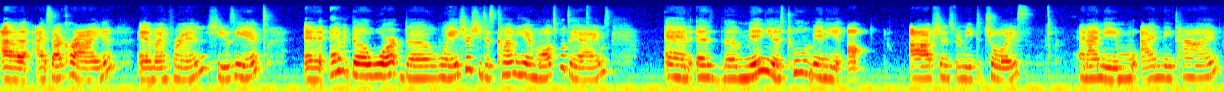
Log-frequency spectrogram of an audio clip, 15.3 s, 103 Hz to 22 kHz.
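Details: 29-year-old woman after a stroke, initially misdiagnosed with conversion disorder, with difficulty pronouncing and understanding words; aphasia with foreign accent syndrome.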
